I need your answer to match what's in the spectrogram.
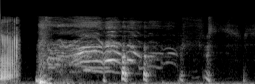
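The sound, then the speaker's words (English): A short, low, blubbery fart sound pops out near the start, followed by a run of breathy, bouncing laughter that keeps going in quick pulses. “Presumably, though, there are now people on her social media who are buying her farts.”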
